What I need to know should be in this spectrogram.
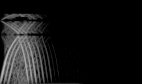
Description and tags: This sound effect was created on SunVox app.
